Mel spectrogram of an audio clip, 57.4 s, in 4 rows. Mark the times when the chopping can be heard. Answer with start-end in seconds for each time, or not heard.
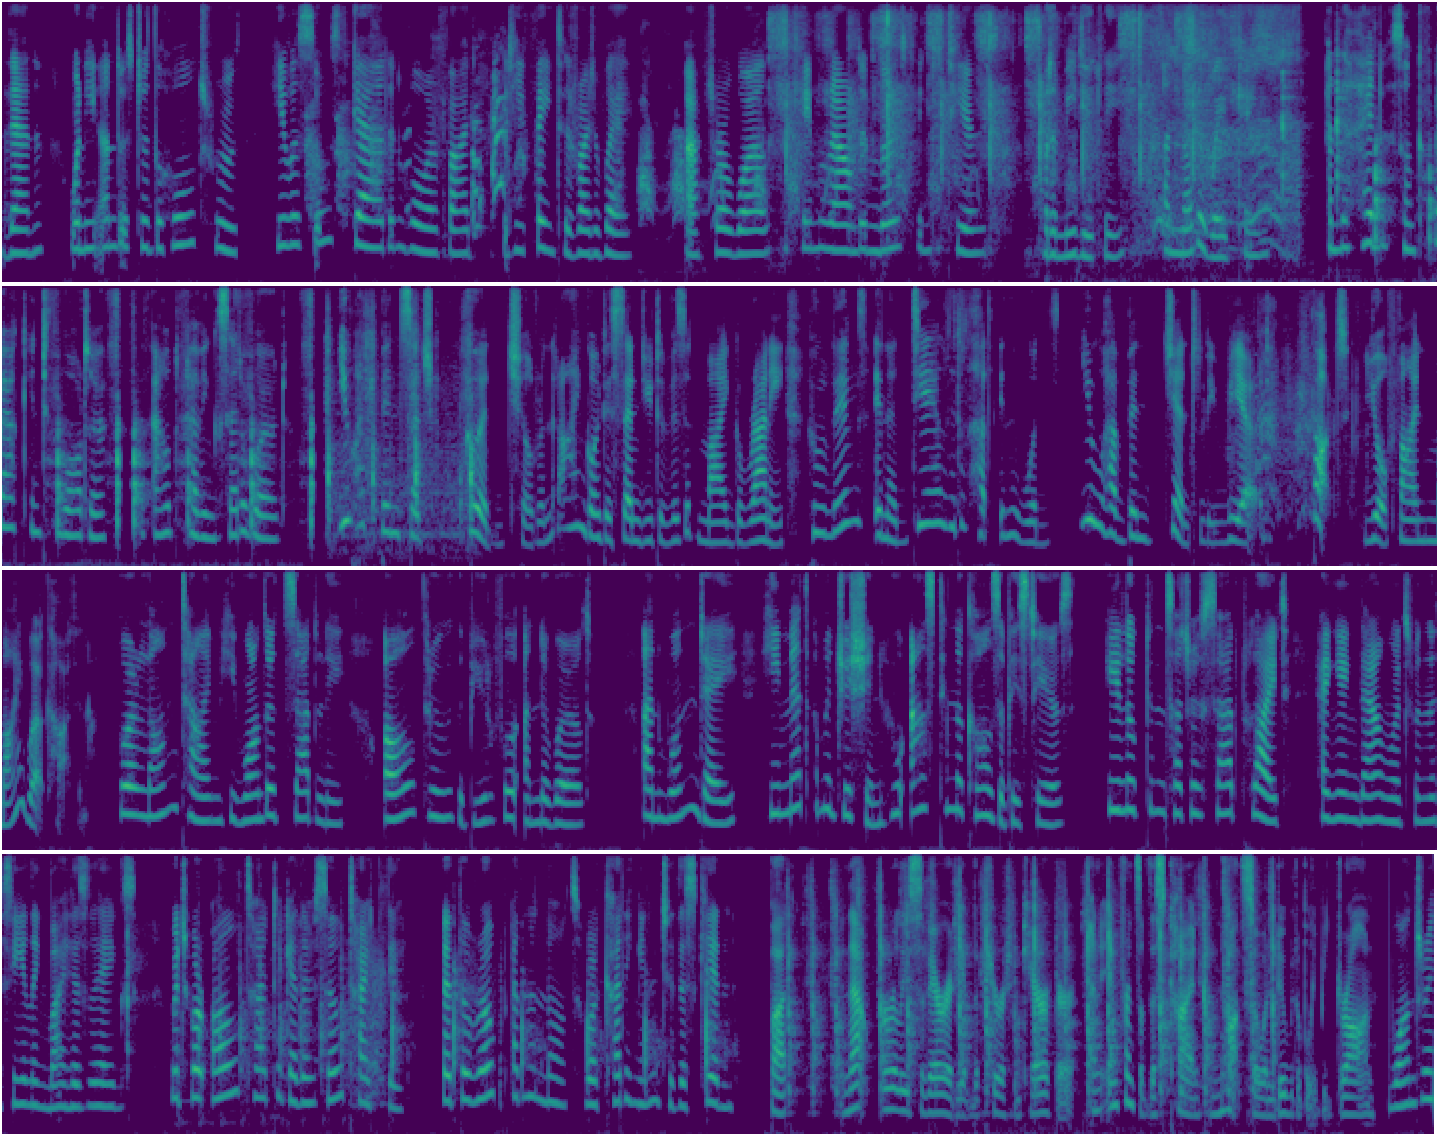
7.6-19.2, 44.2-55.9.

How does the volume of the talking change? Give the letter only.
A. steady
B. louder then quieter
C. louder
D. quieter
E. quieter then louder
A.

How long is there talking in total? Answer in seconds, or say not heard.
57 s.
